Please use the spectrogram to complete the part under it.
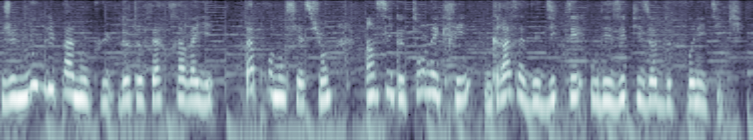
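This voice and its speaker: Woman teacher doing her show intro, mellow warm tone, a bit high, faint music behind. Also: normal speed. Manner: clear, polished delivery over an intro jingle. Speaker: French teacher and podcast host. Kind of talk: scripted podcast intro. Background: music bed.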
